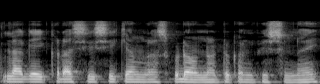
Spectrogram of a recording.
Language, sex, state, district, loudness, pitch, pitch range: Telugu, male, Andhra Pradesh, Sri Satya Sai, -17 LUFS, 115 Hz, 110-120 Hz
